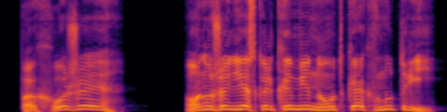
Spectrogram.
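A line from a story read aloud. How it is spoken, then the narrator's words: Uncertain mutter. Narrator (Russian): неуверенно проговорил себе под нос человек в форме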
